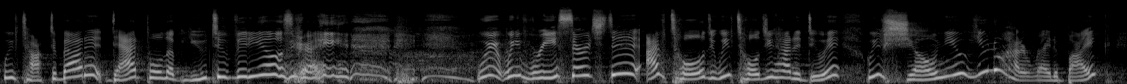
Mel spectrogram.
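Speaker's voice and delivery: insistent pep talk. Retold or imitated. Mother reminds daughter she was taught, insistent. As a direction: pile up the proof, insisting. Mother firmly encouraging her frustrated child.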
